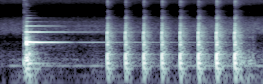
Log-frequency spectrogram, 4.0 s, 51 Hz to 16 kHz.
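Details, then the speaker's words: Casio PX-850 digital piano: sharp popping crack from the speakers on each strike of the A5 key (also Ab5), louder with harder strikes and quieter with softer ones; speaker popping on a single note. "The issue is that when you use the hit the A5 key, it makes a popping sound."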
